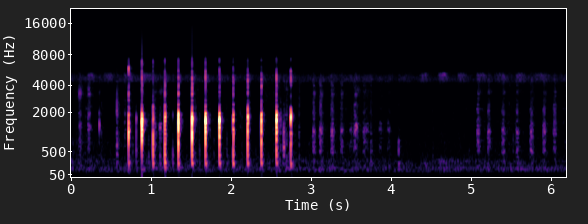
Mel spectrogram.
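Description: An animal calling in a rapid run of sharp, evenly spaced notes, about six a second for two seconds, then fainter runs of calls, over a steady high-pitched whine.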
